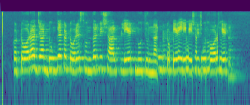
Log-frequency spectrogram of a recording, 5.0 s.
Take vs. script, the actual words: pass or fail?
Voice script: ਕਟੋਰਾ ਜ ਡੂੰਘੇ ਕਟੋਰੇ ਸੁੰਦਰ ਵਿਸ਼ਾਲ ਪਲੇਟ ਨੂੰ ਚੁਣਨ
fail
